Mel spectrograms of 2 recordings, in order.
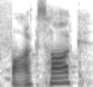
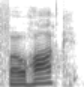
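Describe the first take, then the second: First: The first word is said like 'fox', with 'ks'. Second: The first word is said 'foe', with no 'ks'. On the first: The speaker calls it wrong. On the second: The speaker calls it right.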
